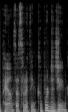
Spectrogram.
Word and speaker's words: Cooper DeJean: think Cooper de jeene Cooper de jeene but I mean you've done all this work and having to say what your name really is and pronounce it right all to go to Philadelphia where you're only going to be known as Cooper De John what is that like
